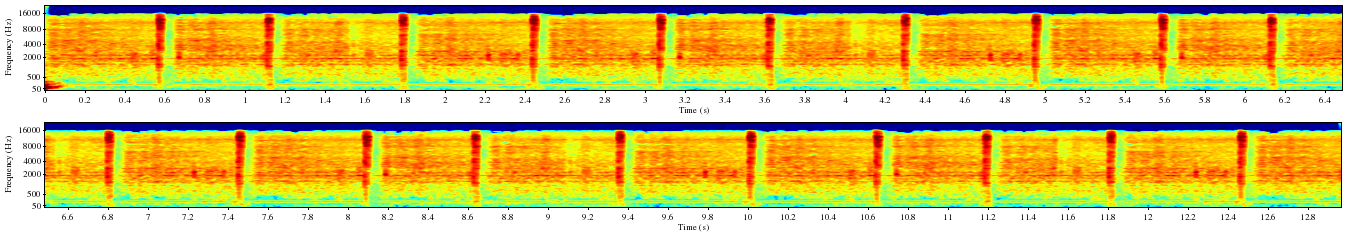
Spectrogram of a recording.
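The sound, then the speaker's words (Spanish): Sperm whale coda clicks exchanged between several sperm whales communicating: sharp, dry clicks repeating at a fairly steady pace, roughly two per second, over a constant wash of hiss and a low, steady hum. No one speaks. “Vamos a poner el tercer ejemplo que os mandé, son el que dice comunicación entre cachalotes, que sería estas codas, ¿no?”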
